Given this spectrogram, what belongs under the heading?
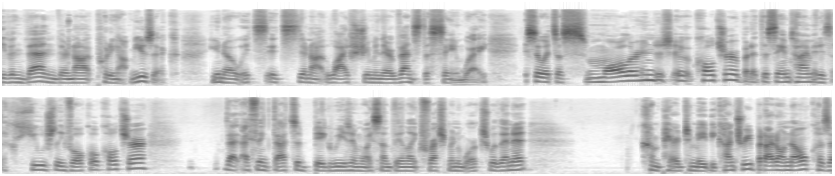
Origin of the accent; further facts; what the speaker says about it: New York, United States; As a white girl growing up in New York and upstate New York, it was, like … you know?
